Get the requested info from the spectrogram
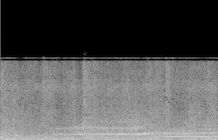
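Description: A Maruti Gypsy jeep skidding across tarmac, its tyres squealing in drawn-out tones that slide in pitch, over the rumble of its engine.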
